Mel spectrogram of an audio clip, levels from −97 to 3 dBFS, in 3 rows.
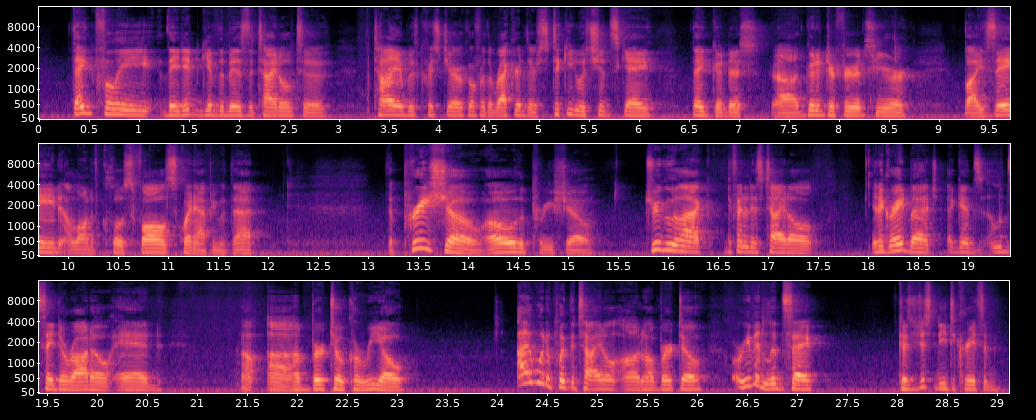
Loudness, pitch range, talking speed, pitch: -24 LUFS, 115-150 Hz, 165 wpm, 135 Hz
